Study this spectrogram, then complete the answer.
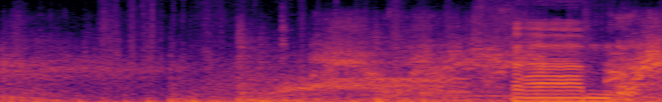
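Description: A flaming arrow crackles and hisses.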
